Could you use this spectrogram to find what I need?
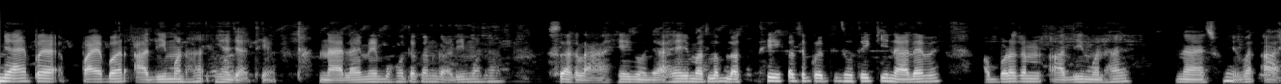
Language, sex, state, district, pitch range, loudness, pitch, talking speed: Chhattisgarhi, male, Chhattisgarh, Rajnandgaon, 115-140 Hz, -18 LUFS, 130 Hz, 160 wpm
